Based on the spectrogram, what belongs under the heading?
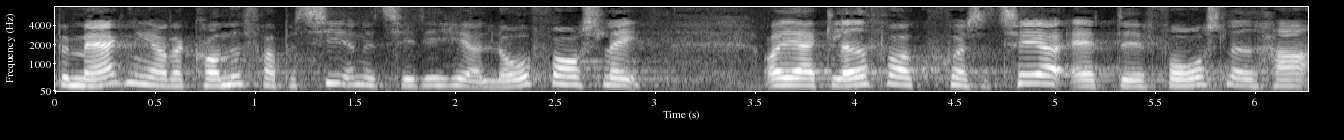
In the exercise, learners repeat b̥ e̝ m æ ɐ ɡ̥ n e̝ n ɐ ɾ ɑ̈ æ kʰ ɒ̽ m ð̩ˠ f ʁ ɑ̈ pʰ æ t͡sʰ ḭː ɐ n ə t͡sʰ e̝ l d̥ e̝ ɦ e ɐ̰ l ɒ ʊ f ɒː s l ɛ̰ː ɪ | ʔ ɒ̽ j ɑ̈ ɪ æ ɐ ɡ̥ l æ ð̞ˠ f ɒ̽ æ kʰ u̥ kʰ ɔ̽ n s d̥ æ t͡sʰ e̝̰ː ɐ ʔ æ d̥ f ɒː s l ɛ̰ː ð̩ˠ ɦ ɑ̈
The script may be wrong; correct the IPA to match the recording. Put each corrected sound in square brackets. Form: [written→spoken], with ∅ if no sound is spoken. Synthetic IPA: b̥ e̝ m æ ɐ ɡ̥ n e̝ [n→ŋ] ɐ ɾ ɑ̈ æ kʰ ɒ̽ m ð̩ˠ f ʁ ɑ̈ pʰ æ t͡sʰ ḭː ɐ n ə t͡sʰ e̝ l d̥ e̝ ɦ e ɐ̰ l ɒ ʊ f ɒː s l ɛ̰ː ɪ | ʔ ɒ̽ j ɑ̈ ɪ æ ɐ ɡ̥ l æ ð̞ˠ f ɒ̽ æ kʰ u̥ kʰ [ɔ̽→ɒ̽] n s d̥ æ t͡sʰ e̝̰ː ɐ ʔ æ d̥ f ɒː s l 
